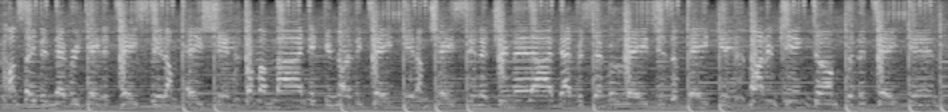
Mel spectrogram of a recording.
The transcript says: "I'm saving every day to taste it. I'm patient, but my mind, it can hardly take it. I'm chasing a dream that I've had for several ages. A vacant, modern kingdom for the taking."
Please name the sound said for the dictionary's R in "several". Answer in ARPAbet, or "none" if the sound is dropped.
R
